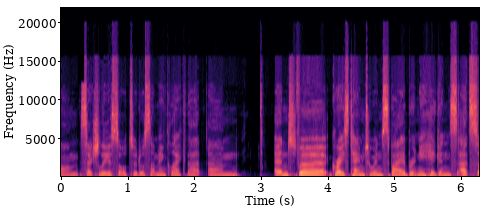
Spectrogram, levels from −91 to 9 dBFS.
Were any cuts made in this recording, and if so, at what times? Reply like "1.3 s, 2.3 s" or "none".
3.5 s

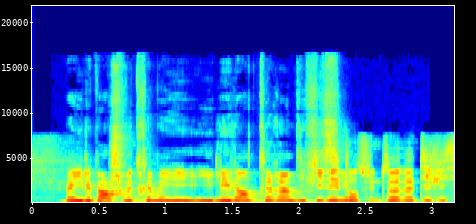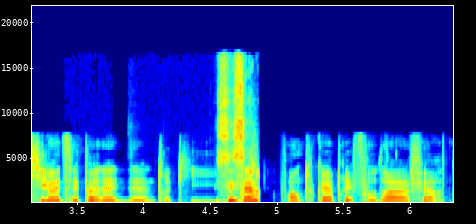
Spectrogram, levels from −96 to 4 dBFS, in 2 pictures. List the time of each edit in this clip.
3.4 s, 4.8 s

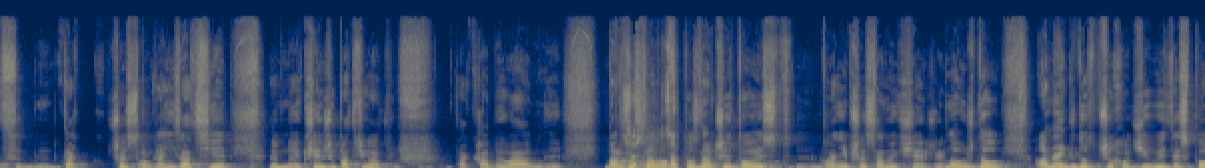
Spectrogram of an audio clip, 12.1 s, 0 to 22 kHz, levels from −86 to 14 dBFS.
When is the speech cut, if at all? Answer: 6.8 s, 8.2 s, 9.4 s

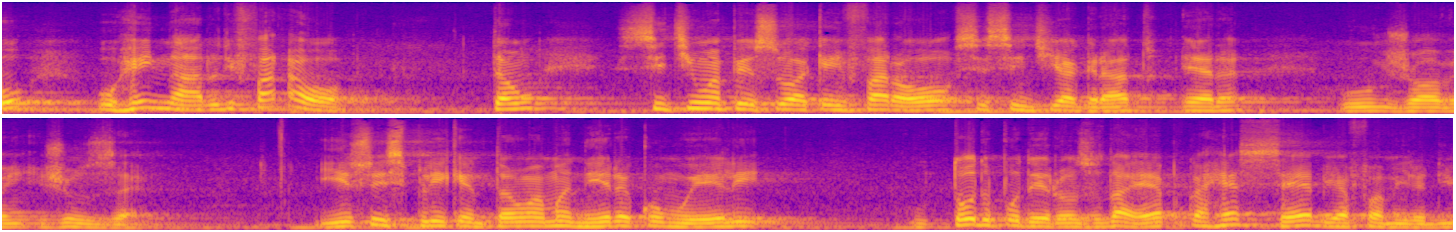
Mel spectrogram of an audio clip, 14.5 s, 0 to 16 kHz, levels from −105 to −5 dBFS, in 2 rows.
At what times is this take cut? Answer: none

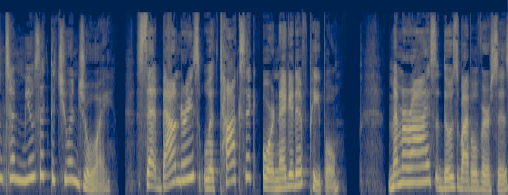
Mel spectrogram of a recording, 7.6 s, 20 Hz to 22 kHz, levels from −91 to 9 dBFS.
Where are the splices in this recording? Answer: none

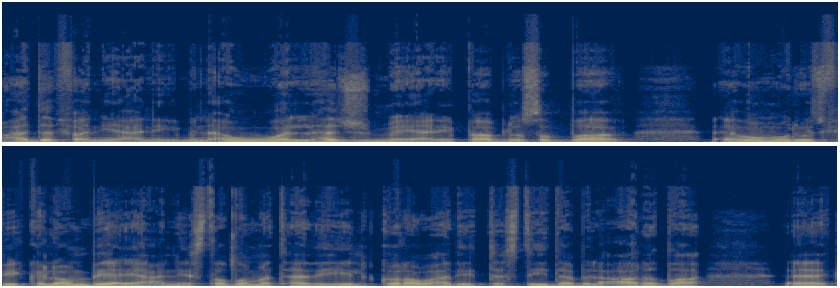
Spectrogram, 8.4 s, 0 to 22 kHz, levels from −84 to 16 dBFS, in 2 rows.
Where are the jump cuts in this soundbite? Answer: none

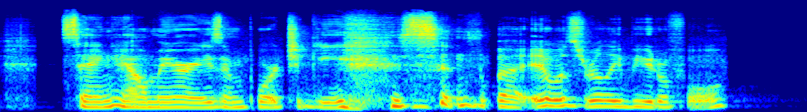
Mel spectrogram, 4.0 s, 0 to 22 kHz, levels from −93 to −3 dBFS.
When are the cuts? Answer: 2.5 s

